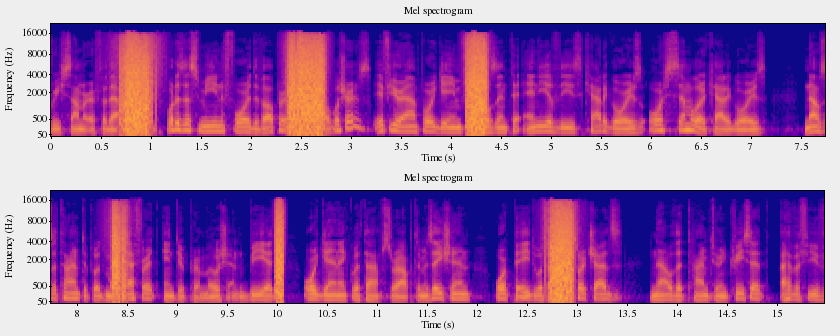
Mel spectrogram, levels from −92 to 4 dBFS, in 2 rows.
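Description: Six wireless microphone noise hits interrupt the speech, at 0.45–1.24 s (just before "does this mean for"), 2.25–2.85 s (right after it), 4.06–4.45 s, 8.17–8.63 s (between "now's the time to" and "into promotion be"), 9.94–10.09 s and 12.54–13.12 s. Each is the analogue FM radio link fading as reflected paths cancel, letting receiver hiss rise as a brief swish of static. On a spectrogram each shows as a broadband noise wash across the full frequency range. The waveform shows a dense, fuzzy thickening.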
